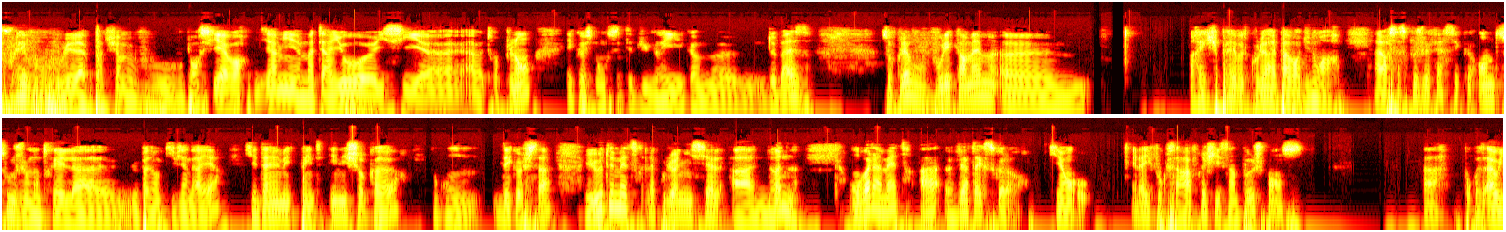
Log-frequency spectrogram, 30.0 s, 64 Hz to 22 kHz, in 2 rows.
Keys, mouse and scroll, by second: 24.9 click.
